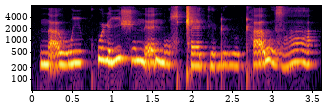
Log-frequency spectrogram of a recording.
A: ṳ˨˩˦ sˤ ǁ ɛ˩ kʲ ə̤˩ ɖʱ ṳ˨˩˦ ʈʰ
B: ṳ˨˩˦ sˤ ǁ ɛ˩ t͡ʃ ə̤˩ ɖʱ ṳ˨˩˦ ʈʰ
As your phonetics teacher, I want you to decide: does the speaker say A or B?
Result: A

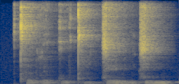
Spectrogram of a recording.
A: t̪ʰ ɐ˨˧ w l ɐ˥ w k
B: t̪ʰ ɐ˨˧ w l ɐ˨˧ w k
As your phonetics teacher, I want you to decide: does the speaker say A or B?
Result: B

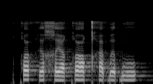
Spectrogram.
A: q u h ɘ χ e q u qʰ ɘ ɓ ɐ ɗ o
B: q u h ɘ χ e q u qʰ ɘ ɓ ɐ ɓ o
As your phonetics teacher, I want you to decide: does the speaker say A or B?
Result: B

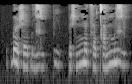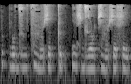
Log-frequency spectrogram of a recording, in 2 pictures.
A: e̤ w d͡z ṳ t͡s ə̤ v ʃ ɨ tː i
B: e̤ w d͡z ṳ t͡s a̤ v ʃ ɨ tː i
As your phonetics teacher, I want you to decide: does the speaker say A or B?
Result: B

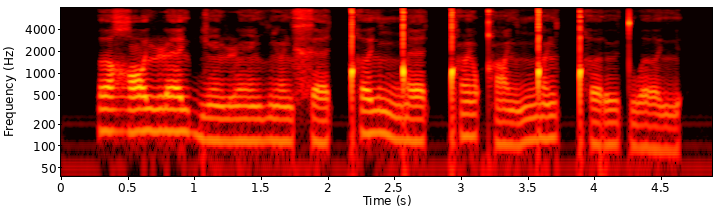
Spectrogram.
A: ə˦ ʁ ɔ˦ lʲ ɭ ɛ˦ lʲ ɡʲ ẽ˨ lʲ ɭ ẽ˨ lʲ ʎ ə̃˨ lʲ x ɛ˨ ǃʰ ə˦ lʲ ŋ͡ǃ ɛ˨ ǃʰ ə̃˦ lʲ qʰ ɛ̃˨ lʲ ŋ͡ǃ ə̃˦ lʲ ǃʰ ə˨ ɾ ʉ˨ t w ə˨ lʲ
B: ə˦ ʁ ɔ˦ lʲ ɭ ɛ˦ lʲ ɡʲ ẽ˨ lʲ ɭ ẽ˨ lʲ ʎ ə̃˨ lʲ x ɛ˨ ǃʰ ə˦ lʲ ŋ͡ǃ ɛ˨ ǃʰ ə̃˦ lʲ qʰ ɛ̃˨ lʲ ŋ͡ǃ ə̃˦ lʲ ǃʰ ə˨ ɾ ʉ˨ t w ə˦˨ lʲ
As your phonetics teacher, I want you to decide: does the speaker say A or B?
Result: A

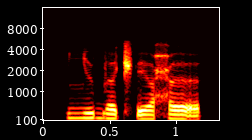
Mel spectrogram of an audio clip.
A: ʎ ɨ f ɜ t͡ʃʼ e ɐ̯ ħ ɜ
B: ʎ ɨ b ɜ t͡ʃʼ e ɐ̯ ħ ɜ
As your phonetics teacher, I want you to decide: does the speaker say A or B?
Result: B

